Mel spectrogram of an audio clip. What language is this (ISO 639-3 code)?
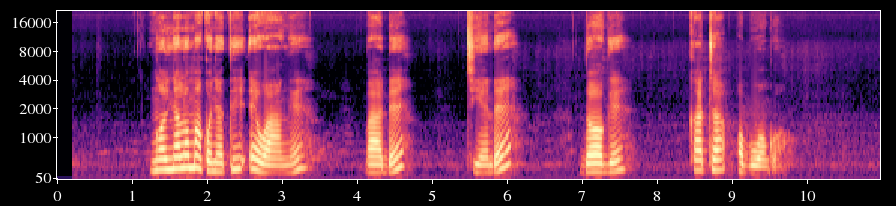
luo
